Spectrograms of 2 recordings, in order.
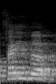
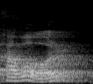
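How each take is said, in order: First: "favor" the English way, FAY-vuh; English pronunciation. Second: "favor" the Spanish way, fa-VOR; Spanish pronunciation. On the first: Teacher showing the pattern, English pronunciation of "favor". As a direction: say "favor" as English, stressed on the first syllable. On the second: Teacher showing the pattern, Spanish pronunciation of "favor". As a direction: say "favor" as Spanish, stress on the last syllable. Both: Shown as a demonstration. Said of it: "we've actually found another pattern here".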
